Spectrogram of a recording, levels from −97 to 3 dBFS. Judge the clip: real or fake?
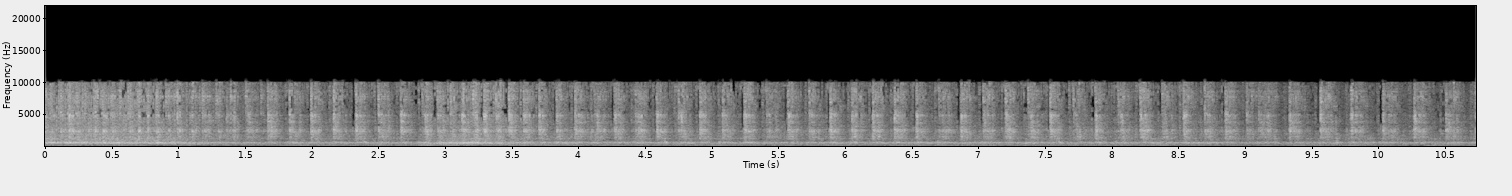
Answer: real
